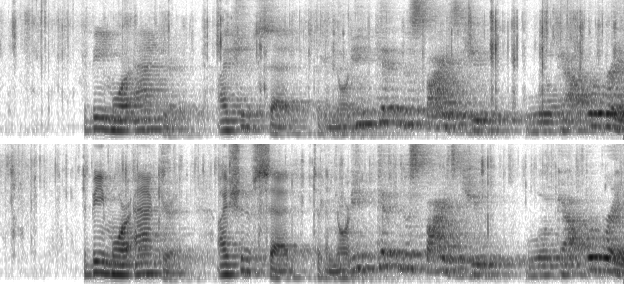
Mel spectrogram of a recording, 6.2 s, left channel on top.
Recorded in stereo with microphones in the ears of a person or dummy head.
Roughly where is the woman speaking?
Right.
